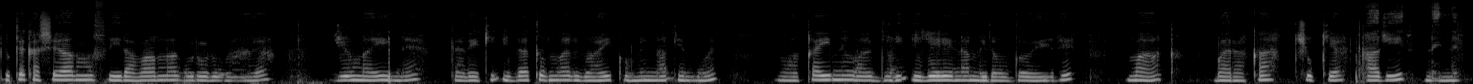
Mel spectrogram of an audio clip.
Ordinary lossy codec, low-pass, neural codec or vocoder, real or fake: none; none; codec, 44.1 kHz, 1.7 kbps, Pupu-Codec; fake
